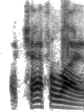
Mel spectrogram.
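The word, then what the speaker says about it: Atchafalaya: A chaffalia. That's where Creo fishes. And only reason I know how to pronounce it is because I heard him pronounce it numbers of times.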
